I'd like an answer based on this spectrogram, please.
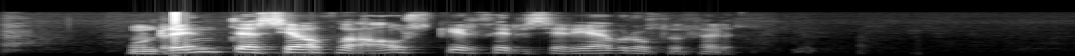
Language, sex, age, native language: Icelandic, male, 40-49, Icelandic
